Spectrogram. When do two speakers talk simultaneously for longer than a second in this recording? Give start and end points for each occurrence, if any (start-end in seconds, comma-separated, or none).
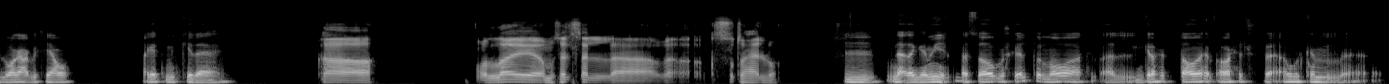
none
